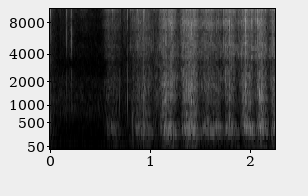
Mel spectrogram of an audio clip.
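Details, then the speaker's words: 2008 Jeep Compass with recurring humming noise: gritty, scraping rasp with uneven pulses as the inside wheel bearing is turned by hand. Outer bearing is fine; the worn inner bearing caused the hum. "even though the outside looks good I don't know what it is about the inside bearing this one's all right but the inside bearing you can hear it"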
